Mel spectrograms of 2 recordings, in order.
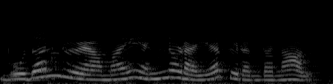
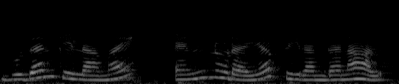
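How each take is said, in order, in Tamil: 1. 'my' என்ற சொல் முழுமையாக சொல்லப்படுகிறது. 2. 'my' என்ற சொல் முழுமையாக சொல்லப்படுகிறது.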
